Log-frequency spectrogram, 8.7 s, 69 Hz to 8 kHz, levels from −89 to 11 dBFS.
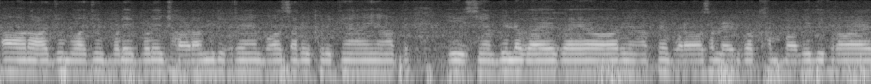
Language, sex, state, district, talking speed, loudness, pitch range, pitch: Hindi, male, Odisha, Khordha, 225 wpm, -16 LUFS, 125-130 Hz, 130 Hz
